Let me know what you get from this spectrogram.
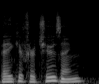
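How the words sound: The phrase is said in a sweet tone.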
